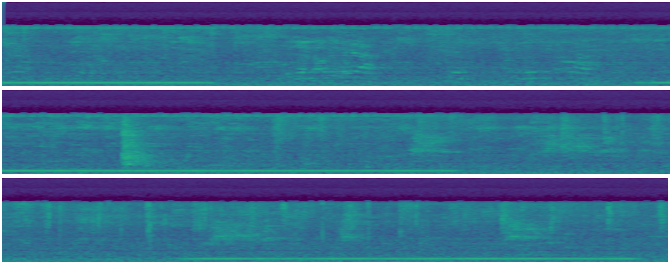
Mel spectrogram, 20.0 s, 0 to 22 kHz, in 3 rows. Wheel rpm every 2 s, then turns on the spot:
0, 0, 0, 0, 0, 0, 0, 0, 0, 0.
none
